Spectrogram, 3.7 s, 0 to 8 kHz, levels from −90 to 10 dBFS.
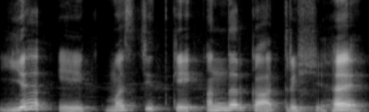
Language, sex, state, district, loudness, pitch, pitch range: Hindi, male, Uttar Pradesh, Lucknow, -23 LUFS, 135 Hz, 115-160 Hz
